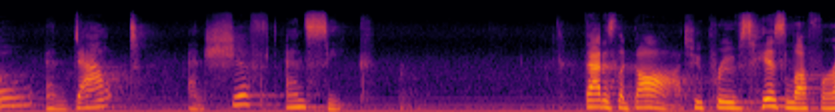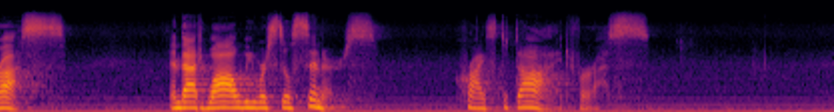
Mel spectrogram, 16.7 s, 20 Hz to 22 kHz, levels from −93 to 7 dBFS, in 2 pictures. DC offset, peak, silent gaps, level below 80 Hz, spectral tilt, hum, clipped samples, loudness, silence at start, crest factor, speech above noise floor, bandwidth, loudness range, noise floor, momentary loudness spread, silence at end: under 0.1%; -6 dBFS; none; -46 dBFS; -4.5 dB/octave; 60 Hz at -45 dBFS; under 0.1%; -24 LUFS; 0 s; 20 dB; 23 dB; 13.5 kHz; 10 LU; -46 dBFS; 19 LU; 0.05 s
